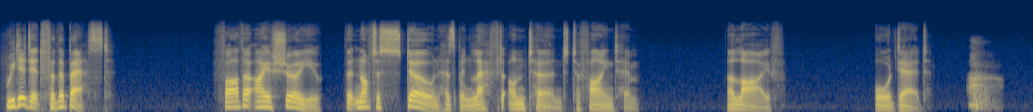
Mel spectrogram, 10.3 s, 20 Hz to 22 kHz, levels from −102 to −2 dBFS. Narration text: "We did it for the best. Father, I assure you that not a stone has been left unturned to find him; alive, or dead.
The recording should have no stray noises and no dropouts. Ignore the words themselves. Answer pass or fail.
fail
